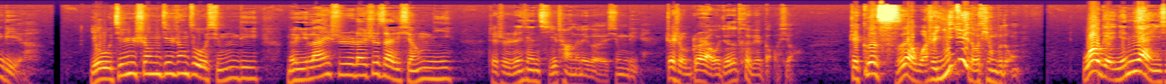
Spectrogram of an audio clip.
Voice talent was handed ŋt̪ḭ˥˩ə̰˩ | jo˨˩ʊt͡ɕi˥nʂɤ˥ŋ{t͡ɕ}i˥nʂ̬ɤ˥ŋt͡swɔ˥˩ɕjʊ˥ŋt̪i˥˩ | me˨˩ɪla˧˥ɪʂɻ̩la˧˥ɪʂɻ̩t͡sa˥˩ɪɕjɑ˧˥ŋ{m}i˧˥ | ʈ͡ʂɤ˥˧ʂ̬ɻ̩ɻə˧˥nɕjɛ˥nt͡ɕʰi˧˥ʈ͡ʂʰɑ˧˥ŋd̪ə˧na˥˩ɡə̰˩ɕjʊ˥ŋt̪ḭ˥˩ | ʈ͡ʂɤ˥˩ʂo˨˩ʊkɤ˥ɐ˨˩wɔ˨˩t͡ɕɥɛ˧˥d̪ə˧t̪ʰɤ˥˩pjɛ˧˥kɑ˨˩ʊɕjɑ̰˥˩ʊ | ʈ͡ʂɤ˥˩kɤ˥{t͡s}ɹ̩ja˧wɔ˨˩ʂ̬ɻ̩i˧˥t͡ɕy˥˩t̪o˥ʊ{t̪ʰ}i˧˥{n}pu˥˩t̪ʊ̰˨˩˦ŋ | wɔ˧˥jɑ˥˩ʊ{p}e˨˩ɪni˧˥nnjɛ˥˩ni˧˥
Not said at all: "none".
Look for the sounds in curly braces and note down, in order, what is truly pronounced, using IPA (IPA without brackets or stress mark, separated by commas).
t͡ɕ, n, t͡sʰ, t̪ʰ, ŋ, k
